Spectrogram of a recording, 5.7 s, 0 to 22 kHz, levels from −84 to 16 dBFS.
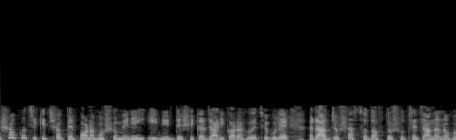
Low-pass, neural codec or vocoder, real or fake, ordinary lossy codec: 5.4 kHz; vocoder, 44.1 kHz, 128 mel bands, Pupu-Vocoder; fake; MP3, 48 kbps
